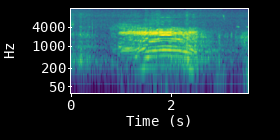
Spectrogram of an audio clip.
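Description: A stag bellows loudly nearby.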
